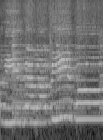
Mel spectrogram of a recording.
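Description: Sung ballad: a high voice holding long notes over music, stepping up in pitch about a second in.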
